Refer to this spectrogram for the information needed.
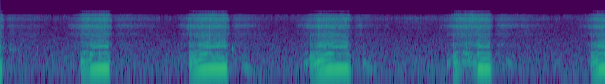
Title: snoring!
